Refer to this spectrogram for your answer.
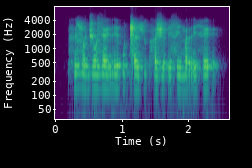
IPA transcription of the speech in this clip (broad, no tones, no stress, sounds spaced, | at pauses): h ɨ ɮ o d͡ʒ o z ɛ e̯ r i e̯ p u ǁ ɘ ç u ʔ h ɐ ʒ ɘ ʔ i s i m ɐ r i h e ʔ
